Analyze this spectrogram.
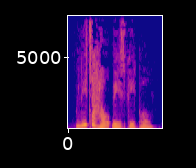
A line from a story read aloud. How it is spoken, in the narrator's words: Julia whispered to Barker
